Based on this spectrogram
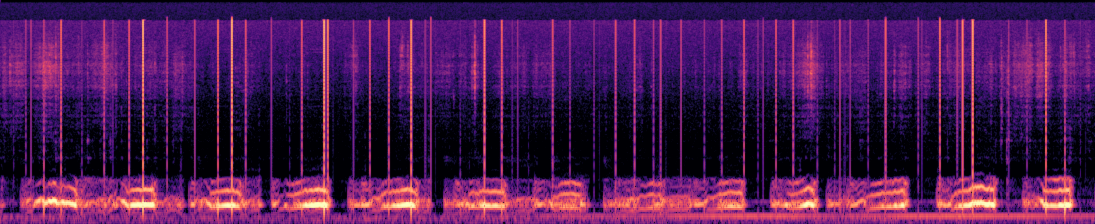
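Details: In a nest box, a wild male pigeon courts his mate before laying as she dances. A long run of about a dozen low, rolling coos follows in quick succession, with scattered clicks and a low background hum.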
